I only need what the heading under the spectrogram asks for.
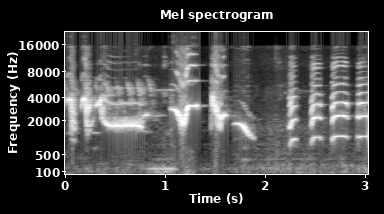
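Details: Asian pied starling song used to lure a response, a fast chattering phrase with a buzzy note, sliding whistles, then a series of five evenly spaced nasal notes.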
